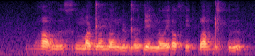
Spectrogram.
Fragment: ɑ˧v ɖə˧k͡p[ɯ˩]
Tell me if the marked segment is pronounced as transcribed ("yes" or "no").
no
